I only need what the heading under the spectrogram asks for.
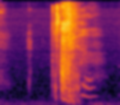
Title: Sleepy and sneezes!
